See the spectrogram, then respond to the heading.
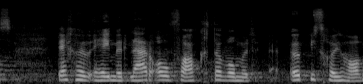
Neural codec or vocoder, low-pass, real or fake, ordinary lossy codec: codec, 44.1 kHz, 7.8 kbps, DAC; 14.4 kHz; fake; AAC, 48 kbps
